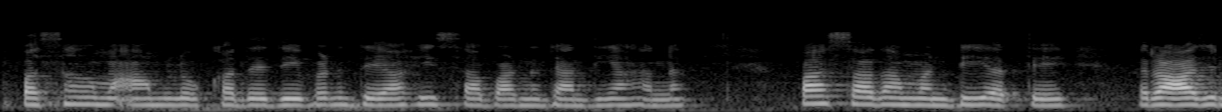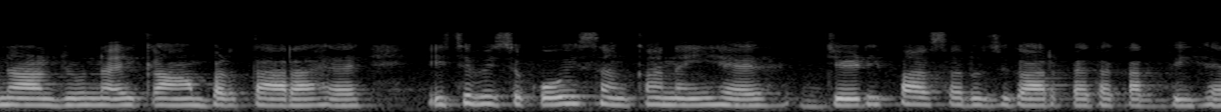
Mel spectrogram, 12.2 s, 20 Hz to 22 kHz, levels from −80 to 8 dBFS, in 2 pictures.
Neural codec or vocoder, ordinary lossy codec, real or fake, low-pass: none; none; real; none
